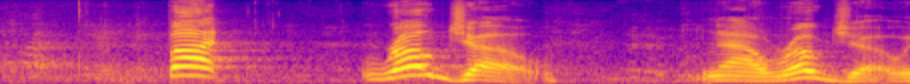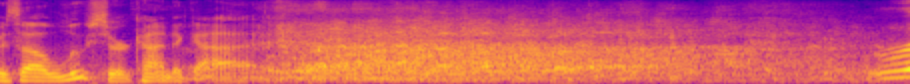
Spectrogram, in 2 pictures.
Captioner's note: laughter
